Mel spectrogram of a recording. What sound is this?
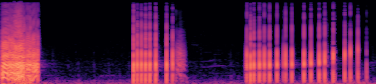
A sequence of small explosions from the gastric netherland recorded with a with a Samson USB microphone. Not to be confused with the country...
body, fart, human, sound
